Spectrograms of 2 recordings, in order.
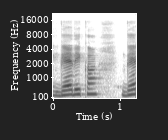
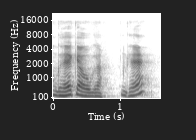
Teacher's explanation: गै अल्प प्राण था, तो घ क्या हो गया, घ महाप्राण।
